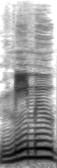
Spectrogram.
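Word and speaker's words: MiMU: your other technology endeavor meemu gloves am i saying it right imogen yeah like me and music that's right right so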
